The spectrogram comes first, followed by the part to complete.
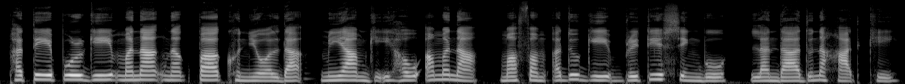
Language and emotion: Manipuri, neutral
